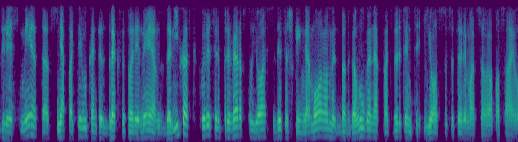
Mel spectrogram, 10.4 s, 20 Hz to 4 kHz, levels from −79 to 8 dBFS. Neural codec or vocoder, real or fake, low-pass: codec, 16 kHz, 1.1 kbps, Voila-Tokenizer; fake; 3.6 kHz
